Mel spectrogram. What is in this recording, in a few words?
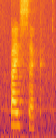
"basic", English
